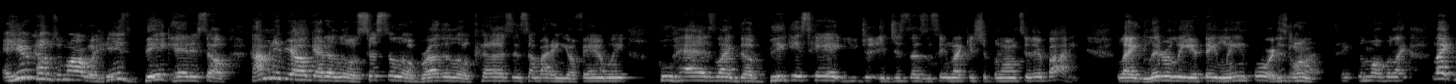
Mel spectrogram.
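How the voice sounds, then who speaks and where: A young adult man giving a keynote speech, telling a story in an animated way and talking straight to the audience. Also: on the high side, brisk. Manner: animated, addresses audience directly as "y'all". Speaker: keynote speaker. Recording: roomy echo.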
